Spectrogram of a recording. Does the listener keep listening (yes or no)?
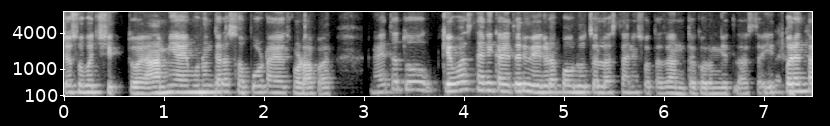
no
